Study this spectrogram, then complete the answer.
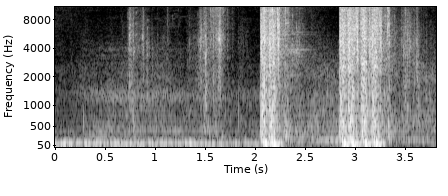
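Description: Two loud, broadband bursts of gunfire from a steampunk double-round rifle in The Outer Worlds 2, each lasting about half a second, over a low rumbling game ambience with fainter bursts earlier.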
